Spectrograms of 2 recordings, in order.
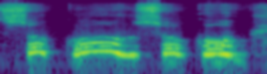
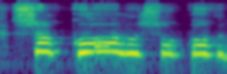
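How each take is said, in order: First: Desperate cry. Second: High panicked cry for help; desperate cry. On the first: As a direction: cry out for help, scared. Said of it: "Ele saiu desesperado". (grito aflito, agudo mas sem volume) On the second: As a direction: shout for help like a scared boy. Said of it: "desesperado, gente". (grito desesperado de socorro, agudo) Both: Acted.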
